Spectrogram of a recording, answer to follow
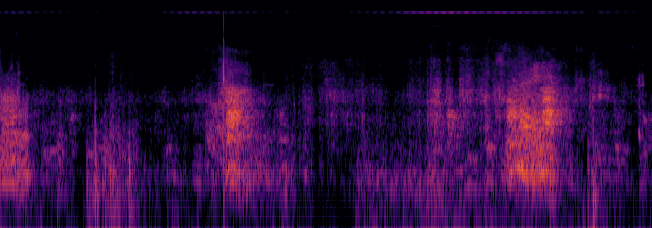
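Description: Lhasa Apso puppy growling and barking in short bursts, the loudest about two seconds in and another near the end.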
